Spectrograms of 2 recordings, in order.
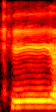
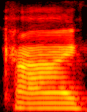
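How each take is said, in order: First: The name is said with an 'ee' vowel. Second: The name is said with an 'eye' vowel. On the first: "I'm pronouncing it Key" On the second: "If you want to be pronounced Kai"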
